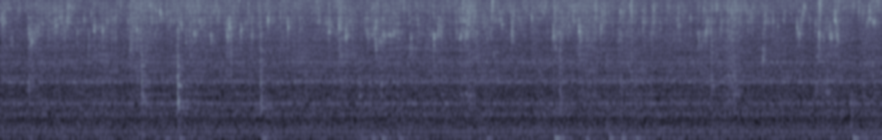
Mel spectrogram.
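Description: Garlic and red onion sautéing in a frying pan, a steady sizzle as a spatula stirs them, with a few light clicks and knocks of the spatula against the pan over a steady hum.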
